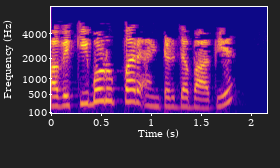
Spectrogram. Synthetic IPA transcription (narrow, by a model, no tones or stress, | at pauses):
ɐʋekiboɽupːɐɾeɳʈəɾd̪ɐbaːbje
